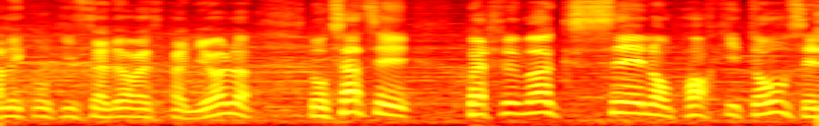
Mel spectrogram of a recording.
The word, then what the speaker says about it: Cuauhtémoc: Je vais te laisser prononcer son nom. Ouais. Ça a l'air très compliqué. Alors c'est le Cuauhtémoc.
